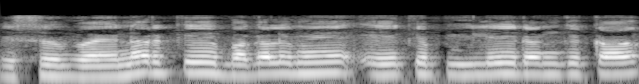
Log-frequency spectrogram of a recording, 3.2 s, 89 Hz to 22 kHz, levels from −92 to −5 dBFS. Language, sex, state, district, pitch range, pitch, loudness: Hindi, male, Bihar, Darbhanga, 165-180 Hz, 175 Hz, -16 LUFS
